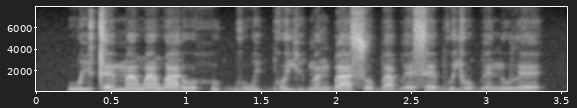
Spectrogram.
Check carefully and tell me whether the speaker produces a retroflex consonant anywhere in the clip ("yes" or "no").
no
